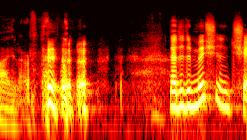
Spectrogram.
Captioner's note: laughter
